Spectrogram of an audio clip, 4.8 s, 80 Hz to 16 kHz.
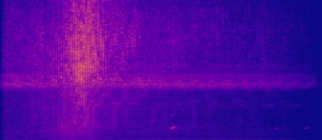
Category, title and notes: Sound effects > Other mechanisms, engines, machines
bicycle rideby stereo 02
Ride by of an old Panasonic (!) 10 speed coasting down a roughly paved road. Recorded by a Tascam X8 in stereo 1 foot off the ground pointing at the pedals; so the bike pans from one side to the other as it passes. This sample has more tire sound.
chain, wheel, bike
